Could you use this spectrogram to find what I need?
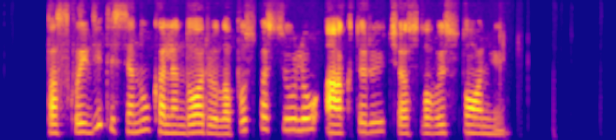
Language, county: Lithuanian, Panevėžys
